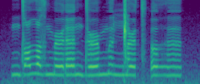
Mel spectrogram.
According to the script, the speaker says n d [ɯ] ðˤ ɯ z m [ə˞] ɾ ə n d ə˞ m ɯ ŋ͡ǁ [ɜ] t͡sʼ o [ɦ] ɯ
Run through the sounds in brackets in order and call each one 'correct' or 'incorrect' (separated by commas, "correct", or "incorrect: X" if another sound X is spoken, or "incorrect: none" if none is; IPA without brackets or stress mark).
correct, correct, incorrect: ə˞, correct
